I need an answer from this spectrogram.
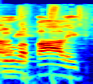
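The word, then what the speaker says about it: Coulibaly: È vero che lo pronunciano Kulabali.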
